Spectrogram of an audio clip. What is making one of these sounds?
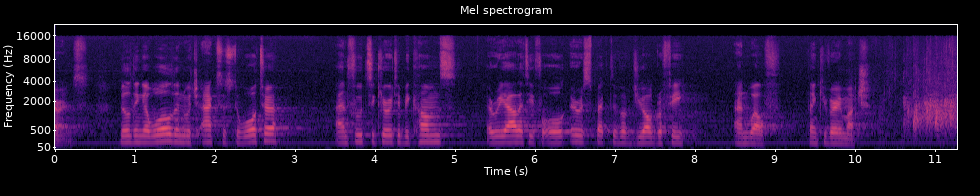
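A man speaks calmly into a microphone over a loudspeaker in a large hall.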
